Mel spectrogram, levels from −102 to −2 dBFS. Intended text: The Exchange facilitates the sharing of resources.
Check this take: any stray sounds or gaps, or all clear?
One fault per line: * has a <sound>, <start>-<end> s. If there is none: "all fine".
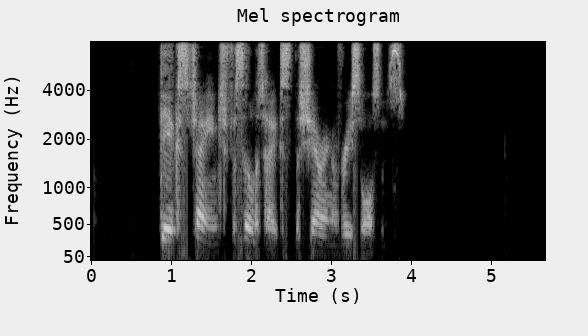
all fine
